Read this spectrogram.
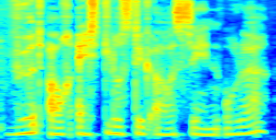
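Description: A woman's voice: very deep voice, steady tone, normal speed, dark tone, husky. A woman hosting a children's podcast in a playful, conversational presenting style. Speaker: host of a children's science podcast.

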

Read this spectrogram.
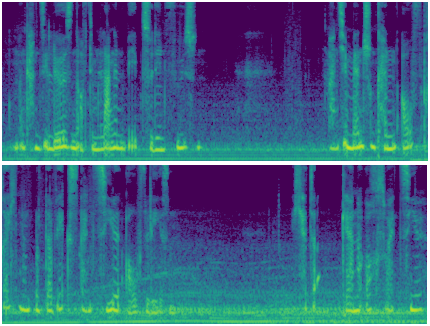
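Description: Fugitive woman in radio drama, slow creaky whispery musing, traffic noise behind. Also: sits high, steady tone, full character voice. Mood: pensive, secretive. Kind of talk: radio drama inner monologue.

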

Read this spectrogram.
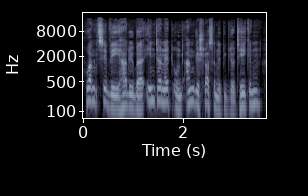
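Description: A man's voice: medium pitch, lively intonation, normal speed, warm tone, no room sound, studio quality. A man narrating a scripted literary text in a formal, matter-of-fact way.

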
